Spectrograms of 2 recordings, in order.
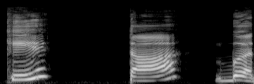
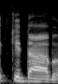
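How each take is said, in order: First: "कि, ता, ब" as separate drawn-out syllables with long gaps; अक्षर-दर-अक्षर उच्चारण. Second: Said in the usual way. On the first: Shown as a demonstration. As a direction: sound out "कि", "ता", "ब" one at a time, stretched and rising. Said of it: "एक अक्षर का उच्चारण ही तो करना". ("कि, ता, ब" को अलग-अलग खींचकर बोलना) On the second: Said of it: "कैसे पढ़ेंगे?".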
